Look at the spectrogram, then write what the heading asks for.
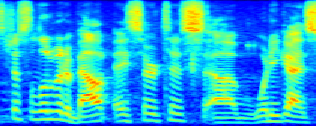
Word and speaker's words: Acertus: mr trent broberg he is the ceo of acertis trent thanks for joining the show and welcome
